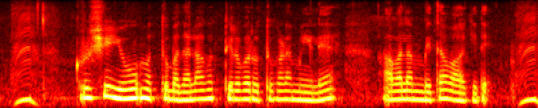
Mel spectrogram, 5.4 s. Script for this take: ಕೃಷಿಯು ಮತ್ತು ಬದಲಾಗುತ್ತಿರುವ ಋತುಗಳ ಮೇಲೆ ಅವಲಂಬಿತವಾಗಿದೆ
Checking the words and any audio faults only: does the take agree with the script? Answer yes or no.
yes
